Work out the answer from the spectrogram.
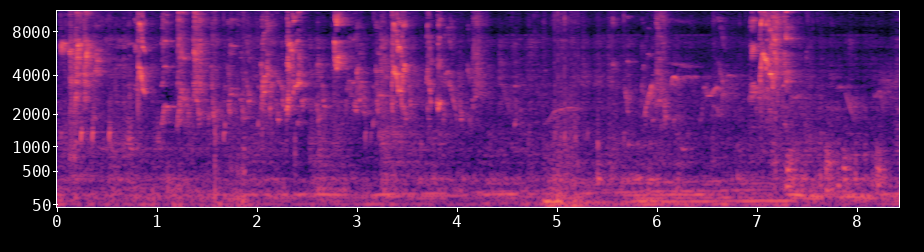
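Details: A green Fischer's lovebird and a pastel blue lovebird in the morning give dense runs of thin, high, scratchy chirps and squeaks, nearly continuous, with light rustling noise below.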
